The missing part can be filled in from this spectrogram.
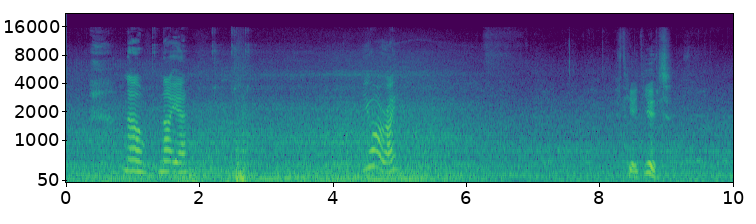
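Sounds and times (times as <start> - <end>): low rumble of city traffic: 0.0 - 10.0.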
